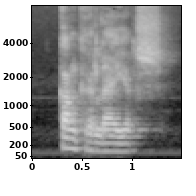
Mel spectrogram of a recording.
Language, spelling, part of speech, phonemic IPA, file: Dutch, kankerlijers, noun, /ˈkɑŋkərˌlɛijərs/, Nl-kankerlijers.ogg
- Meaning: plural of kankerlijer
